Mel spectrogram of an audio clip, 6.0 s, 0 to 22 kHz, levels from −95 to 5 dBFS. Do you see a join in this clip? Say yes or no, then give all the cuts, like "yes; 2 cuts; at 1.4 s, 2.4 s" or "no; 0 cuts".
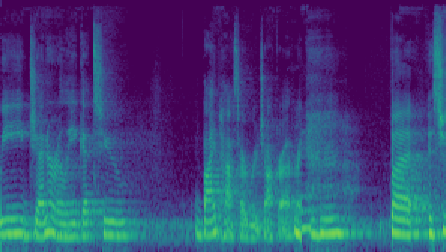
yes; 1 cut; at 4.0 s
